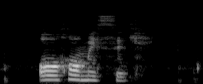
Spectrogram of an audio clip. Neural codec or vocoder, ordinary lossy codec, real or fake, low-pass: none; MP3, 96 kbps; real; 9.9 kHz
